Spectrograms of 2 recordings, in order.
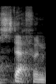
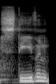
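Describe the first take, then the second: First: The name is said with an f sound. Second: The name is said with a v sound. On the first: "depending on how you want to pronounce it" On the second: "depending on how you want to pronounce it"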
